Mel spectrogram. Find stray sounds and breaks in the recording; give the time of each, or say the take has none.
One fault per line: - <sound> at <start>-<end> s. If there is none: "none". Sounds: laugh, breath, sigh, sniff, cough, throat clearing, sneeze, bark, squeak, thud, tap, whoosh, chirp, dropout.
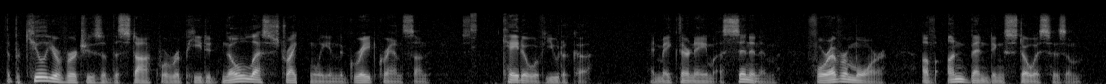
- dropout at 3.0-3.1 s
- laugh at 4.6-4.8 s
